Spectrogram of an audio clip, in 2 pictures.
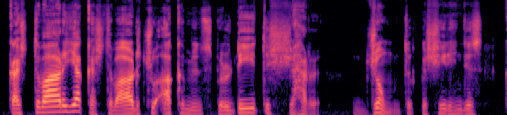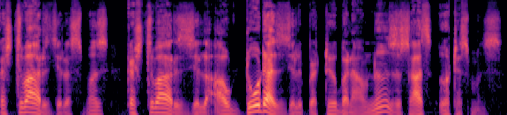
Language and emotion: Kashmiri, neutral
